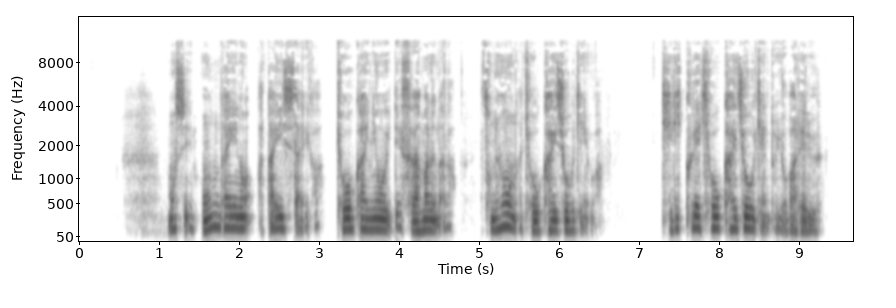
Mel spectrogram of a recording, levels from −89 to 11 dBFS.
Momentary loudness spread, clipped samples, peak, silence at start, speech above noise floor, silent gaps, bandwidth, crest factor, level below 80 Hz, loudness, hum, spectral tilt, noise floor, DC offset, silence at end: 11 LU; under 0.1%; -10 dBFS; 0.75 s; 56 dB; none; 11.5 kHz; 18 dB; -68 dBFS; -27 LUFS; none; -5.5 dB/octave; -82 dBFS; under 0.1%; 0.4 s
